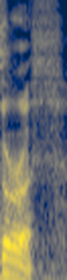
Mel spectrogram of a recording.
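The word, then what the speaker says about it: Shub-Niggurath: Shubnigoroth.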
